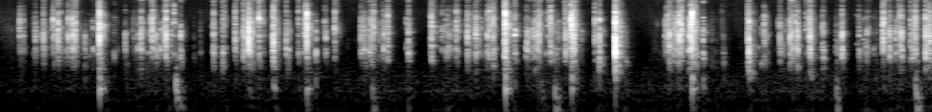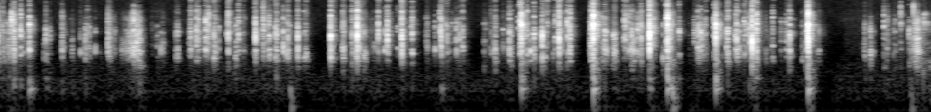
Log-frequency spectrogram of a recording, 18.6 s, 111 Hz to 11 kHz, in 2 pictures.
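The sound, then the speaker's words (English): Steady typing on an AN Pro 2 mechanical keyboard with tactile Cherry MX Brown switches, a continuous run of crisp clacks in uneven bursts with brief pauses, heard alone without any talking. “So those are the Cherry MX Browns”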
